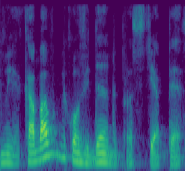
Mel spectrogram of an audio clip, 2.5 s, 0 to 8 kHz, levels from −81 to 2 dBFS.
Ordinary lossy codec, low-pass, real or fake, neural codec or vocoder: MP3, 64 kbps; 7.2 kHz; real; none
